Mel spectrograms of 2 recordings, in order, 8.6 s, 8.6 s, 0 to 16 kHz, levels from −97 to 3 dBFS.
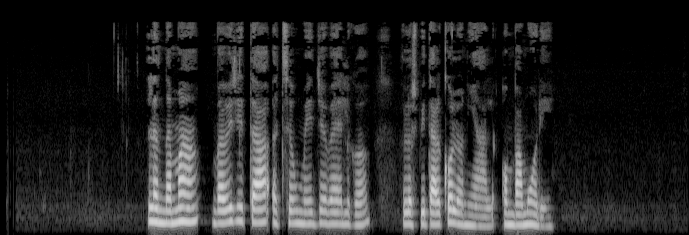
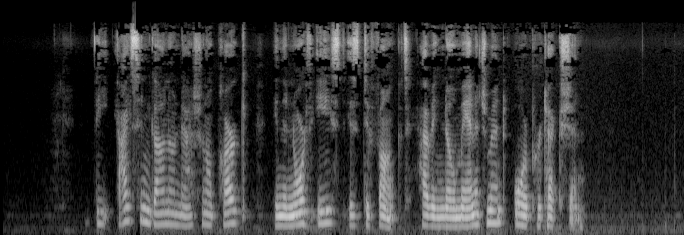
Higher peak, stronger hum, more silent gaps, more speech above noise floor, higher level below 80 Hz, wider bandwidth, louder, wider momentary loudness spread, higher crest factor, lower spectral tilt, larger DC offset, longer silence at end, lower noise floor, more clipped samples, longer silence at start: about the same, -2 dBFS vs 0 dBFS; neither; neither; about the same, 52 dB vs 53 dB; second, -72 dBFS vs -64 dBFS; about the same, 11.5 kHz vs 12.5 kHz; second, -22 LUFS vs -19 LUFS; second, 12 LU vs 19 LU; about the same, 20 dB vs 24 dB; first, -7 dB/octave vs -2.5 dB/octave; neither; first, 1.7 s vs 1.25 s; about the same, -73 dBFS vs -75 dBFS; neither; first, 1.85 s vs 1.15 s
